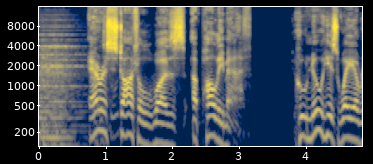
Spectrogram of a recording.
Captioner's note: in German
